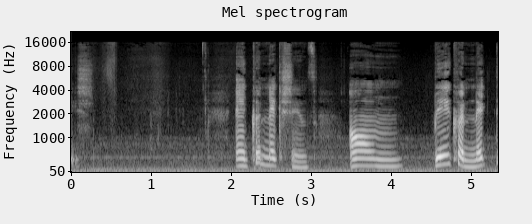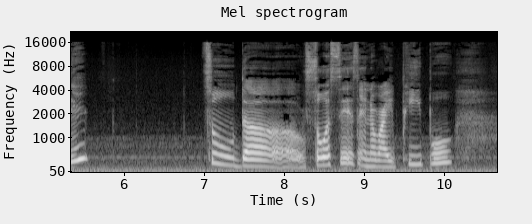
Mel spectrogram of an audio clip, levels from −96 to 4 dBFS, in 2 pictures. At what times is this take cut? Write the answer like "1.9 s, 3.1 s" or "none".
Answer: 8.3 s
